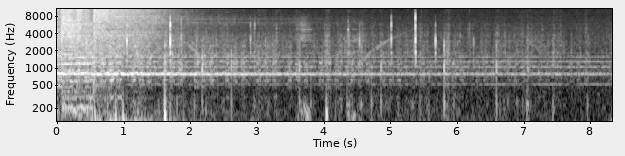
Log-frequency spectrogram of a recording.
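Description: Electronic background music fading out over the first couple of seconds, then irregular footsteps and scuffs on artificial turf as a player spins round on the spot, over a steady high whine.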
